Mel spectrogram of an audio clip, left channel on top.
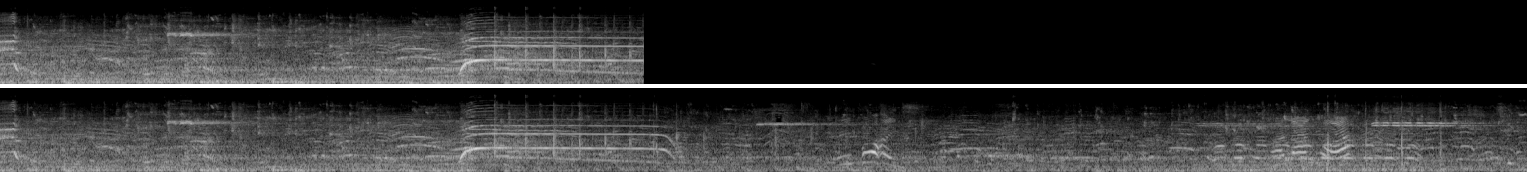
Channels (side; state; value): left; drops out; at 6.5 s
